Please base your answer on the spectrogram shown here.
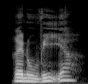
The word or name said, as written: renovere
